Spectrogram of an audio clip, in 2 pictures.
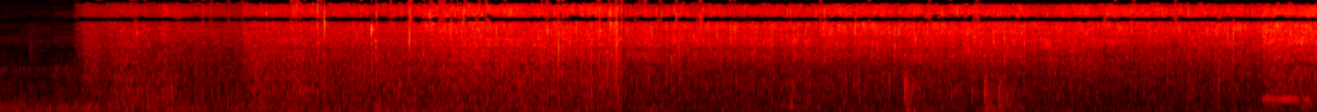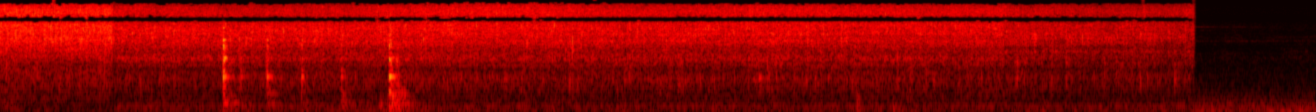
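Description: Egg-and-flour-coated shrimp frying in hot oil in a pan: a steady crackling sizzle, with a few sharp knocks past the middle. The sizzle cuts off suddenly near the end.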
